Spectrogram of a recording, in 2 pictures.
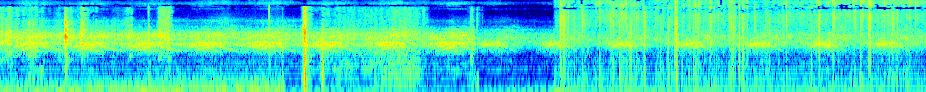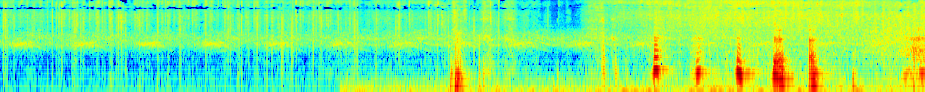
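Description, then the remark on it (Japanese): A lit firework fizzes and sizzles in a steady, hissing rush with crackles running through it, then ends in a cluster of sharp, loud pops. A few faint clicks come before the fizzing starts. “その状態で花火を刺して火をつける。”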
